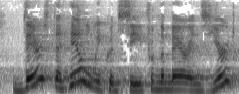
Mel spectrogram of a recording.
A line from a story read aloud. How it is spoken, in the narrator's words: cried Seven Stars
